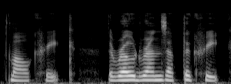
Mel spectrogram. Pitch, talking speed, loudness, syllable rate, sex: 190 Hz, 180 wpm, -16 LUFS, 4.5 syllables/s, female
